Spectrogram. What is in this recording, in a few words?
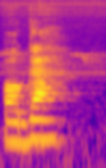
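"oga", Nigerian Pidgin, male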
